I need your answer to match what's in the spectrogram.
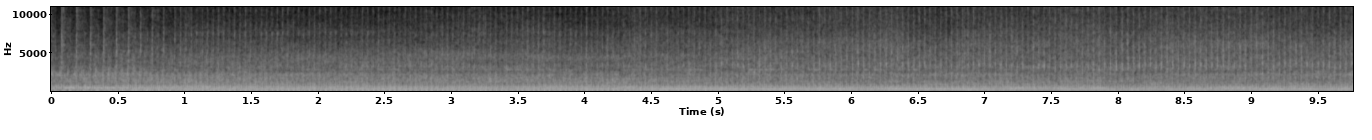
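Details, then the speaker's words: Walk-behind lawn mower engine, revived from scrap, fresh oil change, mowing grass in hot weather: steady, even single-cylinder tone under load with no misses or surging; normal running under load. "Well, I have to say that thing mowed pretty darn good."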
